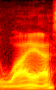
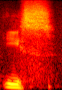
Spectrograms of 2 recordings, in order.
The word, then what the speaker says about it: Ys: It's spelled YS. So if you've ever seen a game series that has like a big Y and an S, it's not Y's, it's not E's.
